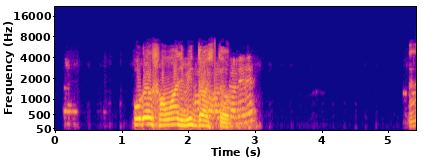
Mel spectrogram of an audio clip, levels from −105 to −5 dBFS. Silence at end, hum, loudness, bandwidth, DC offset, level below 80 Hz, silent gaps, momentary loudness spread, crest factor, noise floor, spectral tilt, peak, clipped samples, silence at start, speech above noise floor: 0 s; none; -13 LUFS; 6.8 kHz; under 0.1%; -52 dBFS; 4.53-4.60 s, 4.76-4.80 s; 12 LU; 16 dB; -89 dBFS; -8 dB/octave; -2 dBFS; under 0.1%; 0.15 s; 77 dB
